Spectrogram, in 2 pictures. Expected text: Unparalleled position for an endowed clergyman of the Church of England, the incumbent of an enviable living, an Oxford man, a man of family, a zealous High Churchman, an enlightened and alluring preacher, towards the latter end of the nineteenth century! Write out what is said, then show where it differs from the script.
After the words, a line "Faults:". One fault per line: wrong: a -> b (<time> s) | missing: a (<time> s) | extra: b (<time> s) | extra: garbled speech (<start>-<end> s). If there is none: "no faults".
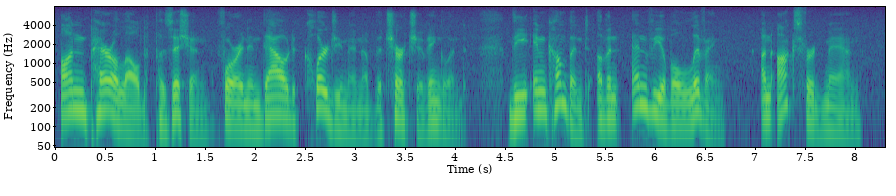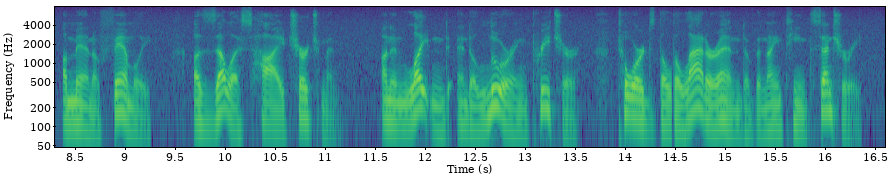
Unparalleled position for an endowed clergyman of the Church of England, the incumbent of an enviable living, an Oxford man, a man of family, a zealous High Churchman, an enlightened and alluring preacher, towards the the latter end of the nineteenth century!
Faults:
extra: the (14.4 s)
